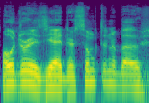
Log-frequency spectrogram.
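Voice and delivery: usual speaking voice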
